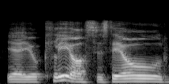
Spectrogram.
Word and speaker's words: kleos: You talk about the concept of kleos. Am I pronouncing that correctly? The old Greek idea? – Yeah, sounds good to me.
